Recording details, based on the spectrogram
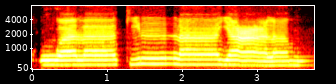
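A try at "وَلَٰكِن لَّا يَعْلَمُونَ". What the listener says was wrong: Hati-hati tamtiknya. Nah, dilatih untuk dihilangkan ya. Tahqiq boleh, tapi tamtik Jangan diseret-seret.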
